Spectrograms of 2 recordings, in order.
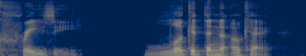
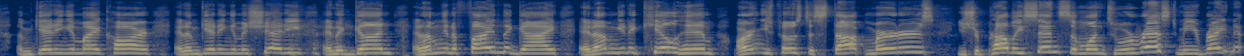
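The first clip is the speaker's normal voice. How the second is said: very high, shrill, frantic screaming; 11 semitones higher, 6 dB louder than usual. Retelling his partner's call to the FBI, imitating someone screaming. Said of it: "she starts screaming into the phone going like".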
